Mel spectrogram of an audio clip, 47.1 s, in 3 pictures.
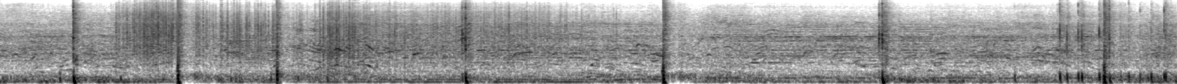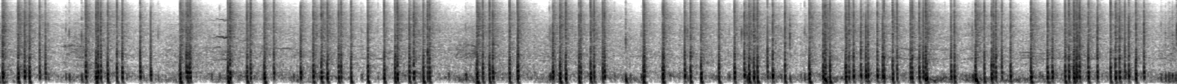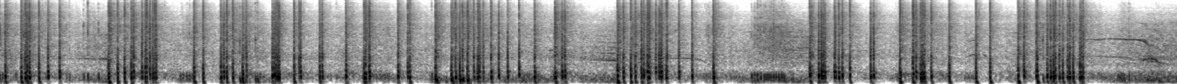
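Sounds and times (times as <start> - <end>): fireworks bangs and crackles: 0.0 - 47.0.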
